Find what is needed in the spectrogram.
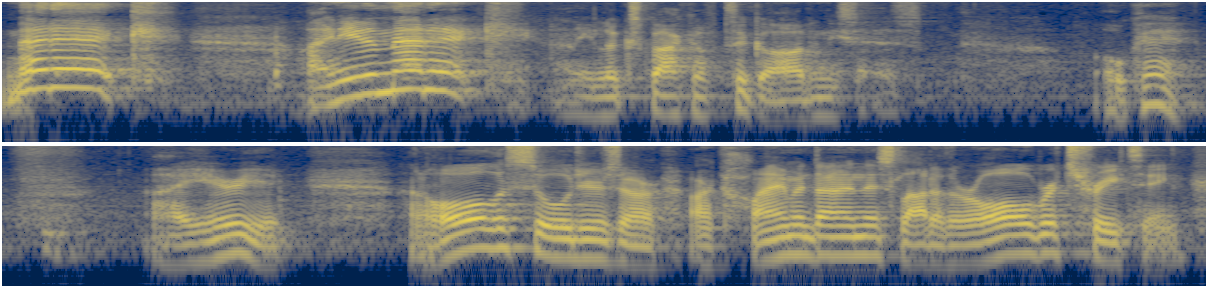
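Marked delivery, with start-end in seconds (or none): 0.0-2.7 high-pitched cry for help, held back in volume; distant shout. Retold or imitated. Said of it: "this soldier shouting". 5.5-7.5 soft, resolved answer to God; hushed acceptance. Retold or imitated. Soldier answers God's call.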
